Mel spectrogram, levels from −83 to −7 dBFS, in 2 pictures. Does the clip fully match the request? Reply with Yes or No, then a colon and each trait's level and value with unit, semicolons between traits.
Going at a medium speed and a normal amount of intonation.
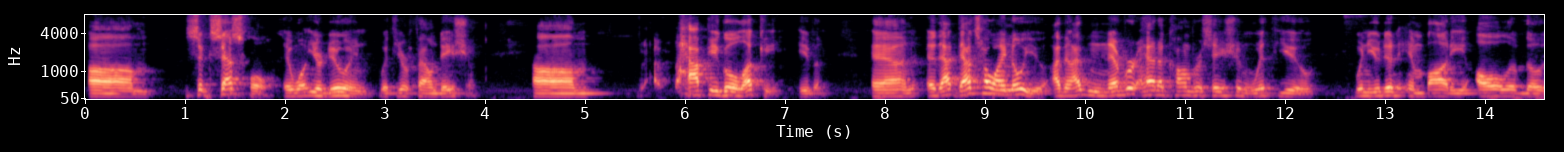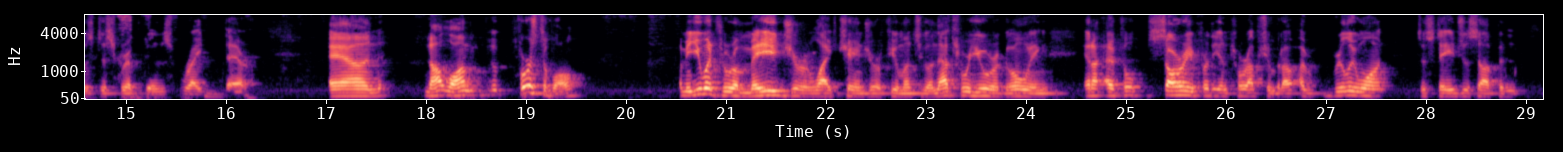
Yes: average, 165 wpm; average, 4.2 semitones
